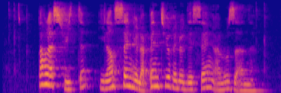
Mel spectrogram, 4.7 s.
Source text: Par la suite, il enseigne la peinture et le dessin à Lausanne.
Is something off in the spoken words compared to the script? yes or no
no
